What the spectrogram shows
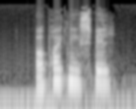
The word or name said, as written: oprykningsspil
